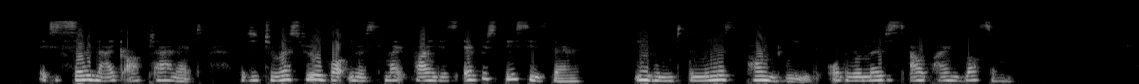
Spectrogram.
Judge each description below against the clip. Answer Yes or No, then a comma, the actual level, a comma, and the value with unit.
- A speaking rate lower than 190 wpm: Yes, slow, 135 wpm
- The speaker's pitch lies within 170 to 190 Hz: Yes, medium, 185 Hz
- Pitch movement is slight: Yes, narrow, 2.3 semitones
